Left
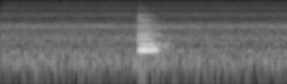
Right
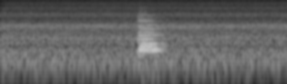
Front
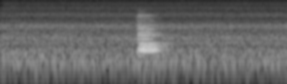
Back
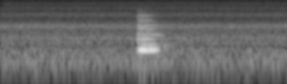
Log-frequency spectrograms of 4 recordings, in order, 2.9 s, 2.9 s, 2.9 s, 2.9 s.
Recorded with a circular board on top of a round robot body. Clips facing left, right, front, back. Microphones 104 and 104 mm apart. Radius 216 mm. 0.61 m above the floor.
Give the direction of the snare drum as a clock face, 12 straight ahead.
I don't hear a snare drum.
